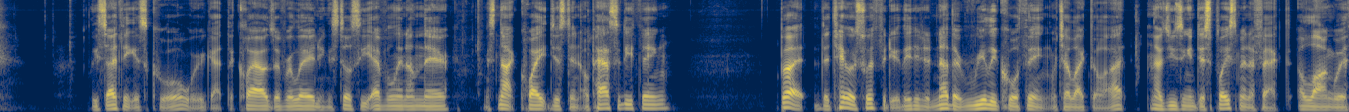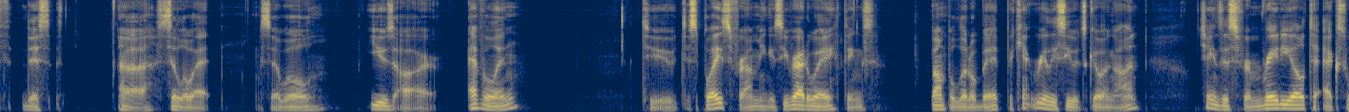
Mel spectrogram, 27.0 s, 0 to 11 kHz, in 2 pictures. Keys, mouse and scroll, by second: 0.5 space, 4.6 space, 5.5 click, 5.8 s, 6.2 click, 10.5 click, 11.4 ctrl+space, 12.3-13.5 typing, 14.2 Return, 17.9 middle click, 18.1 click, 22.7-23.7 scroll up 3, 25.1 click.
